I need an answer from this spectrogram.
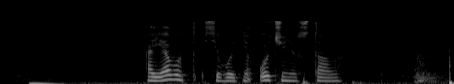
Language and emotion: Russian, neutral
